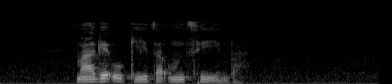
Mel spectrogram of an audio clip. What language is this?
Swati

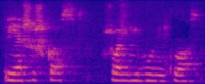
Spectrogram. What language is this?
Lithuanian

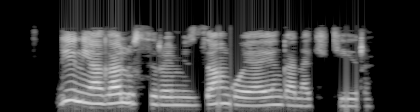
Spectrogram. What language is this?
Taita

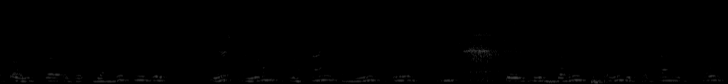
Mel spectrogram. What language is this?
Hebrew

